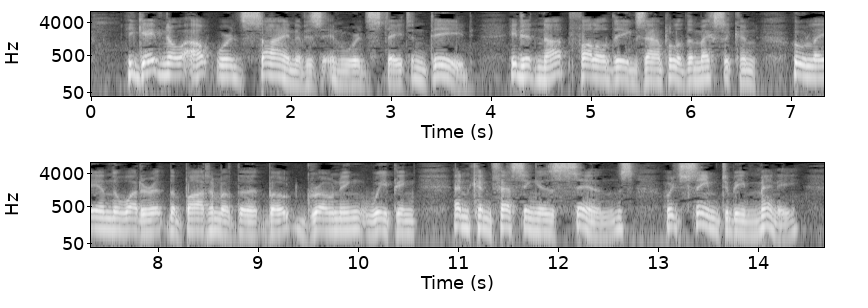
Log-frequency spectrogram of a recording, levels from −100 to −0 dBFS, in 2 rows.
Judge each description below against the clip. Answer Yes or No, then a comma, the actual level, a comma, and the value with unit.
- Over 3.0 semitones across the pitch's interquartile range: Yes, average, 4.2 semitones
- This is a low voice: Yes, low, 120 Hz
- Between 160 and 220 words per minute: Yes, average, 170 wpm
